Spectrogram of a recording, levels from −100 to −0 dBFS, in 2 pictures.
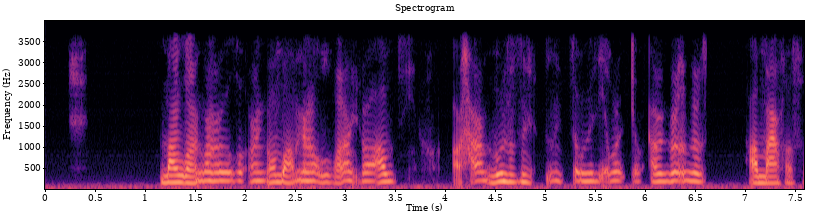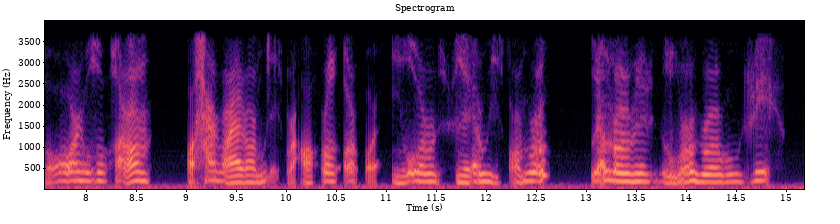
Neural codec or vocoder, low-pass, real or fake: autoencoder, 22.05 kHz, a latent of 192 numbers a frame, VITS, trained on many speakers; 3.6 kHz; fake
